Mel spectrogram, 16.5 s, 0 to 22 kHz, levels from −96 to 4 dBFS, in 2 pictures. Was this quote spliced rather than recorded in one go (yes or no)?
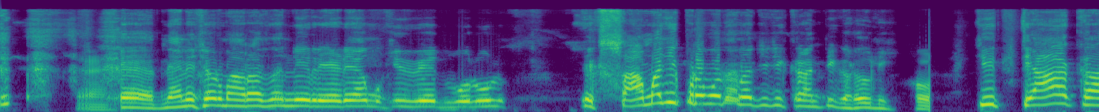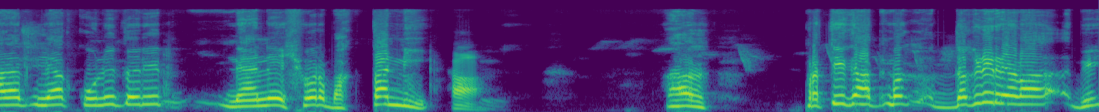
yes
